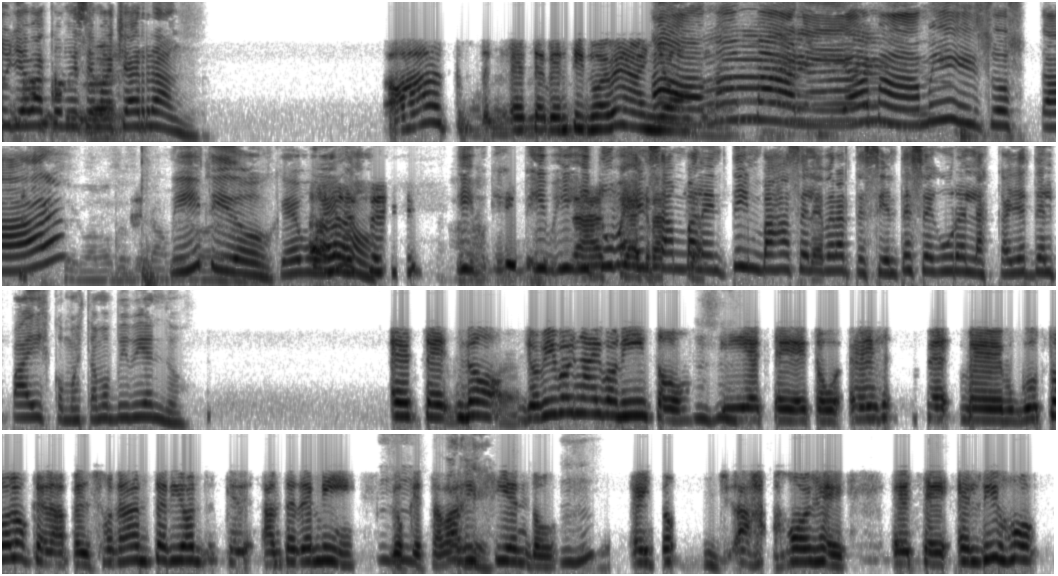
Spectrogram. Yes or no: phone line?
yes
